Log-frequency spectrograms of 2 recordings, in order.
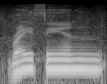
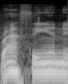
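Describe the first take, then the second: First: The name starts with a 'ray' sound. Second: The name starts with a 'rath' sound. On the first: The speaker calls it wrong. "If you say Raytheon, you're pronouncing it wrong" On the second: The speaker calls it right. "Rathian is actually how you pronounce it"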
